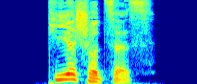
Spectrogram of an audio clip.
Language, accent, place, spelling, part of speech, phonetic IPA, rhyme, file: German, Germany, Berlin, Tierschutzes, noun, [ˈtiːɐ̯ˌʃʊt͡səs], -iːɐ̯ʃʊt͡səs, De-Tierschutzes.ogg
- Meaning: genitive singular of Tierschutz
